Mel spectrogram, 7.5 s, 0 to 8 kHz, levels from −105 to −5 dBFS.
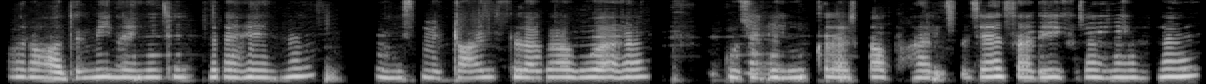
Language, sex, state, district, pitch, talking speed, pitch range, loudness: Magahi, female, Bihar, Gaya, 255 Hz, 145 wpm, 250-265 Hz, -32 LUFS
